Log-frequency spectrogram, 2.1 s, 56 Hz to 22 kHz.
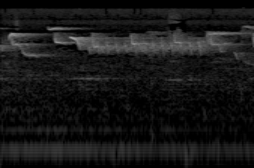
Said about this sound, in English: So I think we're up to about 5 warblers already. Listen to that cascade of birdsong.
